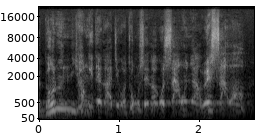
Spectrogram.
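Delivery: very high-pitched mock scolding; scolding mother. Mother telling off the already angry older brother, high-pitched scolding. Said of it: "어머니가".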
